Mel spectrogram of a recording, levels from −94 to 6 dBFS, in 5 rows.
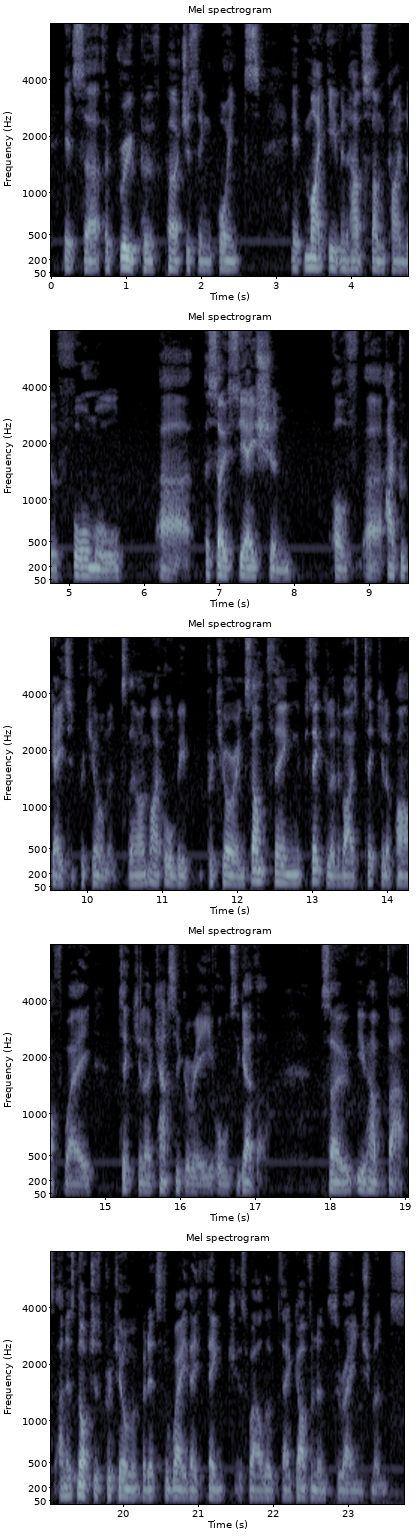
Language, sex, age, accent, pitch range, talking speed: English, male, 50-69, British, 90-110 Hz, 135 wpm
